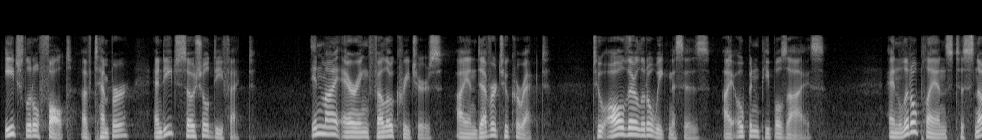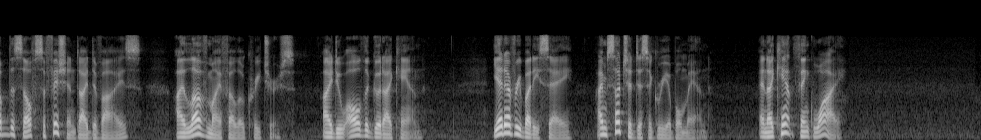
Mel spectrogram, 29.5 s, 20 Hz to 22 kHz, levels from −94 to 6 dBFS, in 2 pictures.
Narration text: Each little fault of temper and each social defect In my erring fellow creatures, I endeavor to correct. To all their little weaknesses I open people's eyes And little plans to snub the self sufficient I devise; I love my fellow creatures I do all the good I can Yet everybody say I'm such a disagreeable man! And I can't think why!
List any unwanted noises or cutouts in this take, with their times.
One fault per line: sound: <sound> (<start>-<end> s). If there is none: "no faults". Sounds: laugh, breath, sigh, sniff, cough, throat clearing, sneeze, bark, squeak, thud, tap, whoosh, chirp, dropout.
no faults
